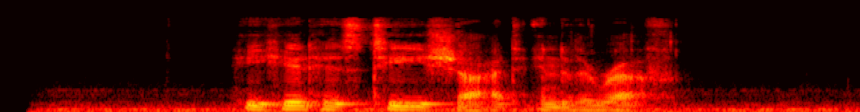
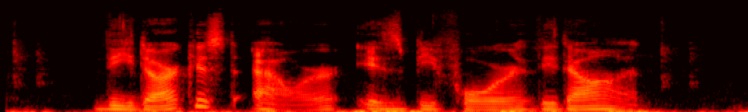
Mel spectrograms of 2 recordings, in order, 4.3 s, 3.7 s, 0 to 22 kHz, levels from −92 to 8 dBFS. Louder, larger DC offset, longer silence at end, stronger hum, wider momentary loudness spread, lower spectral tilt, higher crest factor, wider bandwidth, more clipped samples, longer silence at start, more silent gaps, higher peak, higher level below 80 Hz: first, -33 LUFS vs -40 LUFS; neither; about the same, 0 s vs 0 s; neither; first, 23 LU vs 8 LU; about the same, -5 dB/octave vs -5.5 dB/octave; about the same, 18 dB vs 20 dB; second, 11.5 kHz vs 13.5 kHz; neither; about the same, 0.15 s vs 0.05 s; neither; first, -16 dBFS vs -20 dBFS; about the same, -52 dBFS vs -50 dBFS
